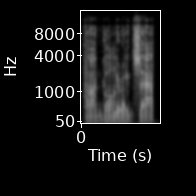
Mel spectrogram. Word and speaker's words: Podgorica: Pajorica, pronounced Podgorica, was no Bosman but a place burbling with progress all the same.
